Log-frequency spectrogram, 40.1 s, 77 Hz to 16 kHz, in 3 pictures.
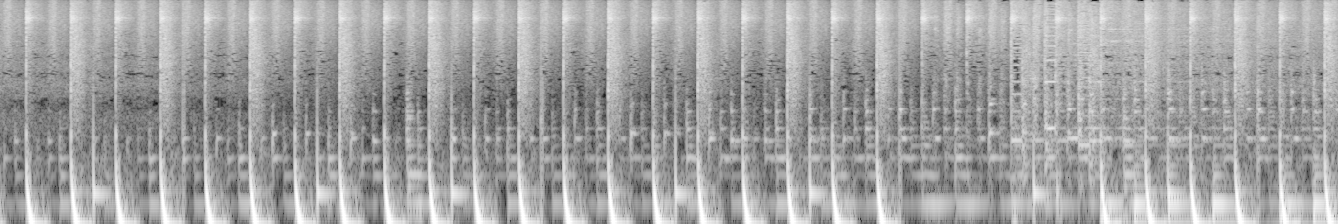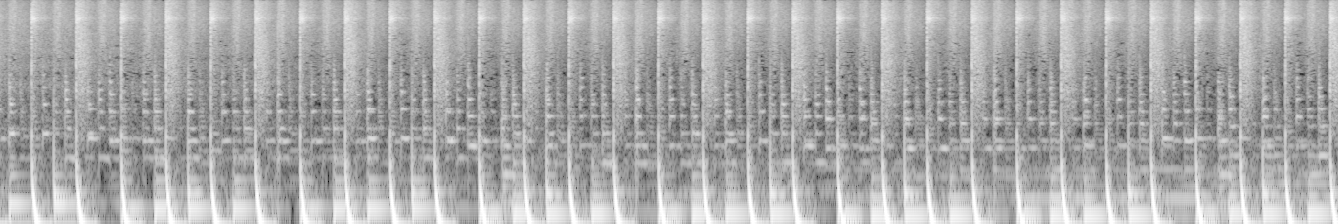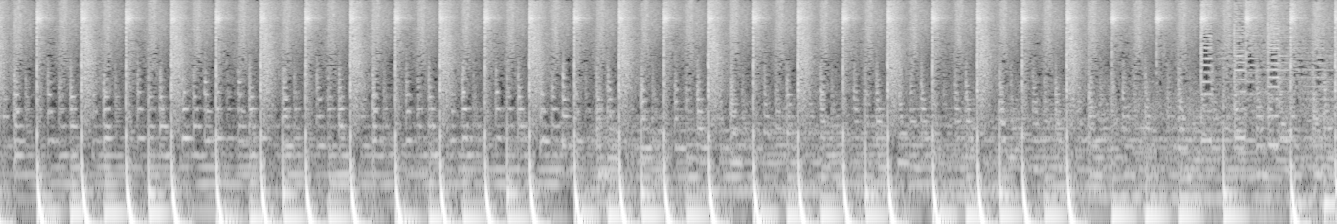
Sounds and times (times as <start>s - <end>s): Exciting music: 8.4s - 40.1s.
